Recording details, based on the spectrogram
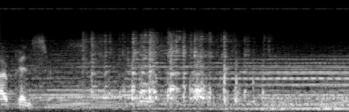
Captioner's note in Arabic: أصوات الكؤوس; موسيقى درامية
